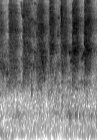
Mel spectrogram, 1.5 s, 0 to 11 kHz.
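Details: Small caged parakeet colony on 14 January 2025, giving loud, rapid, high chattering chirps in quick bursts about every fifth of a second, several birds overlapping.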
